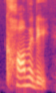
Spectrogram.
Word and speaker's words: comedy: So the word comedy has two syllables and the stress is on the first syllable.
